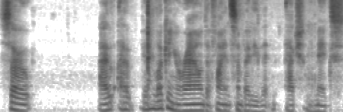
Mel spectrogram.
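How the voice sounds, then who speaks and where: Speaking at a fairly slow pace, a man uses a fairly low pitch with vocal fry and ordinary pitch variation. The recording is very clean, with a silent background. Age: 70s. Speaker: guitar pickup maker. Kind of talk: casual video update. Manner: halting, many fillers.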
